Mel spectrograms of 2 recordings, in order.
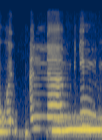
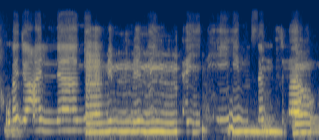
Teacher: Jadi dekat sini iklab maksudnya tukar daripada bunyi nun kepada bunyi mim. Jadi kat sini terus rapatkan bibir. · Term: mim iklab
